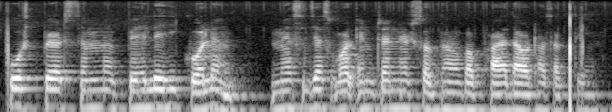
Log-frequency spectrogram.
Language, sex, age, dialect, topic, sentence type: Hindi, male, 18-24, Awadhi Bundeli, banking, statement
